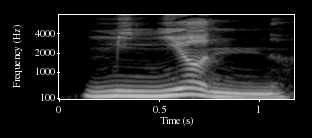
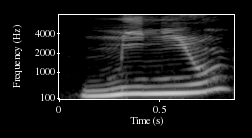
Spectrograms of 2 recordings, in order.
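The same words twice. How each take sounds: First: MIGNONNE with a clear final n; feminine French mignonne. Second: MIGNON ending on a nasal vowel, no n; masculine French mignon. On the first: French teacher giving the feminine, MIGNONNE with audible n. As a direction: drop low and close MIGNONNE on n, silent e. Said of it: "Se escucha la N al final". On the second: French teacher giving the masculine example, MIGNON ending nasal. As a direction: rise on MIGNON with a blocked-nose final vowel. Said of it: "Otro ejemplo". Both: Shown as a demonstration.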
